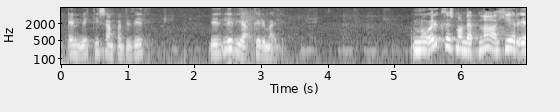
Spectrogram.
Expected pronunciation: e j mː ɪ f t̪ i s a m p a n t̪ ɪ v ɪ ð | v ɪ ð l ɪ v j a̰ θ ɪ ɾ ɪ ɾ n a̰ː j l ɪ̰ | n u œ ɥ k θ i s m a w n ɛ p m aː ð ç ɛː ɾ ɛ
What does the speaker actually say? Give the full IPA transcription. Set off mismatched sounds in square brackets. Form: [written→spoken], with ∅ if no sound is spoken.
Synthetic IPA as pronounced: e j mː ɪ [f→h] t̪ i s a m p a n t̪ ɪ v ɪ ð | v ɪ ð l ɪ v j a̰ [θ→f] ɪ ɾ ɪ ɾ [n→m] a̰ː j l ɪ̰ | n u œ ɥ k θ [i→ɛ] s m a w n ɛ p [m→n] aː ð ç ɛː ɾ ɛ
